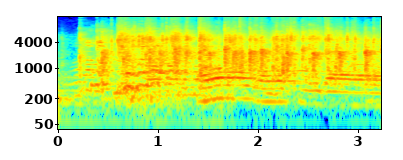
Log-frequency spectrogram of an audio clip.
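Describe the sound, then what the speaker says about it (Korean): Church congregation clapping in welcome for a newly introduced 23-year-old member, a dense steady burst of hands filling the room for about three seconds, with voices mixed in. "박수 한번."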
